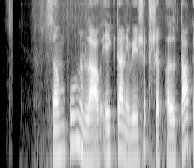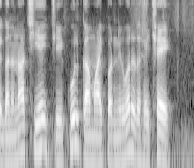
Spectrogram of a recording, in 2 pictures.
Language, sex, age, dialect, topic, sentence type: Maithili, male, 25-30, Eastern / Thethi, banking, statement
